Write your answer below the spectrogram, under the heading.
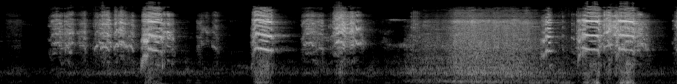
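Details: Captive sun conures in a home flock that includes red factor varieties: rapid, raspy high screeches in clustered bursts, then a longer hissy, noisy stretch and more sharp shrieks at the end.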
